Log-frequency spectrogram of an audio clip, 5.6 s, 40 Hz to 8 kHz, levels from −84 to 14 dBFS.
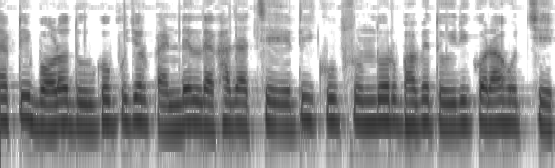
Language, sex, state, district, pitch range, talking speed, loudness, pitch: Bengali, male, West Bengal, Dakshin Dinajpur, 155-175 Hz, 140 wpm, -15 LUFS, 165 Hz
